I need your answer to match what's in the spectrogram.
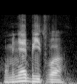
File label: attacking, Russian; bot, radio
